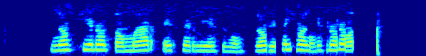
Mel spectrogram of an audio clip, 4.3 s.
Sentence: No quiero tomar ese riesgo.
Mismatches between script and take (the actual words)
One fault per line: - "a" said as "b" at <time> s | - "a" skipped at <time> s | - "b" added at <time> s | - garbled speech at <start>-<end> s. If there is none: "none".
- garbled speech at 2.5-3.6 s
